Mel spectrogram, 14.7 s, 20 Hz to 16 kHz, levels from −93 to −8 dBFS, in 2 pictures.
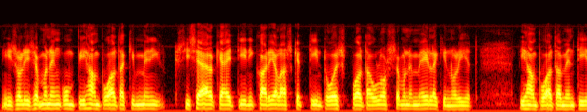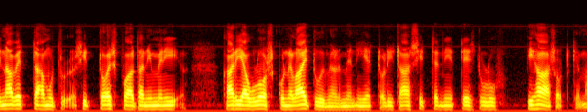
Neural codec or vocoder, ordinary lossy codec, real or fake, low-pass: none; none; real; 7.2 kHz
